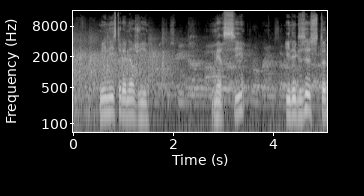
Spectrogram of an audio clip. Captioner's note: applause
